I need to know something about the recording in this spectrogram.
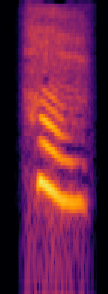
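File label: "hair", English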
